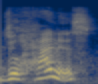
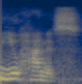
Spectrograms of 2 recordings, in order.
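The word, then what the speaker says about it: Johannes: हाँ तो दोस्तों, नाम तो वैसे है जोहानिस, लेकिन ये एक जर्मन इंसान थे, इसीलिए प्रोनाउंसिएशन है यूहानिस। तो हम लोग भी उसी तरीके से प्रोनाउंस करते हैं यूहानिस।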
